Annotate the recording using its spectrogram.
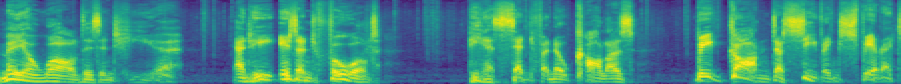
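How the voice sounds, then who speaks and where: A man's raspy, put-on character voice, fairly low in pitch, at a very slow pace with long, frequent pauses. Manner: menacing, threatening.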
